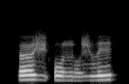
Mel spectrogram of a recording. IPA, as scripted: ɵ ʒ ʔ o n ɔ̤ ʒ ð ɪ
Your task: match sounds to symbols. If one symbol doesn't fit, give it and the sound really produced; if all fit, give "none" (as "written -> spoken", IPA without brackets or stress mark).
ɵ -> œ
